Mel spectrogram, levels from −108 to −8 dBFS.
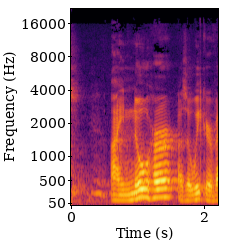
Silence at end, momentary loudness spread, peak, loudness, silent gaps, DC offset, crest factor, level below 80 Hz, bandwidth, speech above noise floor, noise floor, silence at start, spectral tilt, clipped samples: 0 s; 9 LU; -4 dBFS; -19 LUFS; none; under 0.1%; 16 dB; -60 dBFS; 11 kHz; 22 dB; -41 dBFS; 0 s; -8 dB/octave; under 0.1%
